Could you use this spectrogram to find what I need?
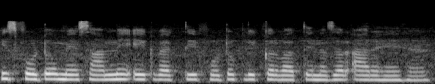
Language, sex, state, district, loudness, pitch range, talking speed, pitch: Hindi, female, Uttar Pradesh, Lucknow, -15 LUFS, 215-235 Hz, 180 wpm, 225 Hz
